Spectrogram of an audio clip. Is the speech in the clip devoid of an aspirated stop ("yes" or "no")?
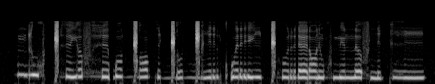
no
